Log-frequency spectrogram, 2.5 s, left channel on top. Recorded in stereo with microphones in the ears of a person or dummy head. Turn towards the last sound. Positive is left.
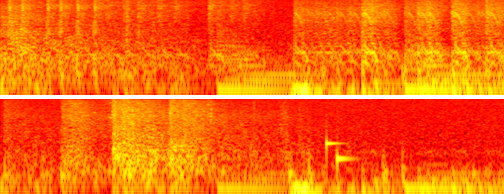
turn(degrees=35)  # may be behind; listen again after turning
